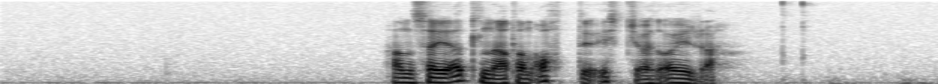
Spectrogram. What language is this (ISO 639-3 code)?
fao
